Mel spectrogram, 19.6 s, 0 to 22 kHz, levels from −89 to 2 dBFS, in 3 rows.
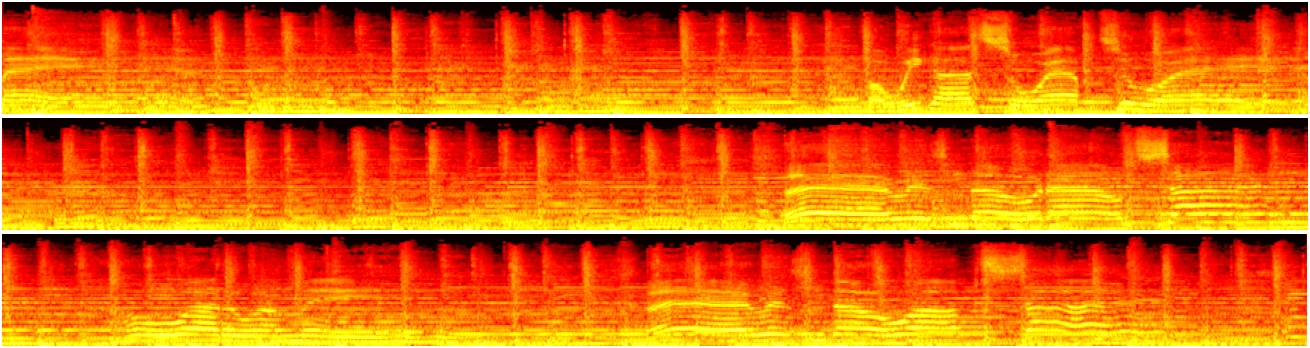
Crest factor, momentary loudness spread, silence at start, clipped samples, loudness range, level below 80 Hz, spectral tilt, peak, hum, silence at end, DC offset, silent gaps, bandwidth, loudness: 12 dB; 7 LU; 0 s; under 0.1%; 5 LU; -24 dBFS; -5 dB/octave; -4 dBFS; none; 0 s; under 0.1%; none; 18 kHz; -16 LUFS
